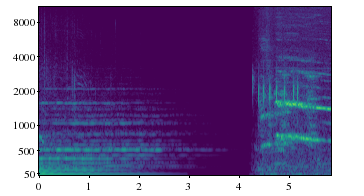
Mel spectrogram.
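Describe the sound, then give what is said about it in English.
After a fading, ringing musical tone and a moment of silence, a rooster suddenly crows loudly, a single strained cock-a-doodle-doo with no talking. “Oh, I hear a rooster.”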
